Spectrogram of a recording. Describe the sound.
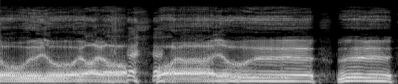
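A voice imitates death metal growling: loud, sustained guttural vocal bursts, two long roars broken by brief pauses, alone with no ordinary talk.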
